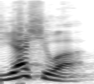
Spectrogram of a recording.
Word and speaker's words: Yeshua: name Jesus but actually the Hebrew way of pronouncing this is Yeshua which is actually the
